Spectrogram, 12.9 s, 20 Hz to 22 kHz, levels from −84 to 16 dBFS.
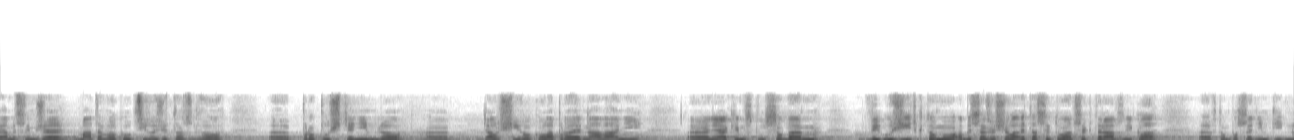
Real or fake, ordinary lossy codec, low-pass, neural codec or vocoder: real; AAC, 48 kbps; 7.2 kHz; none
